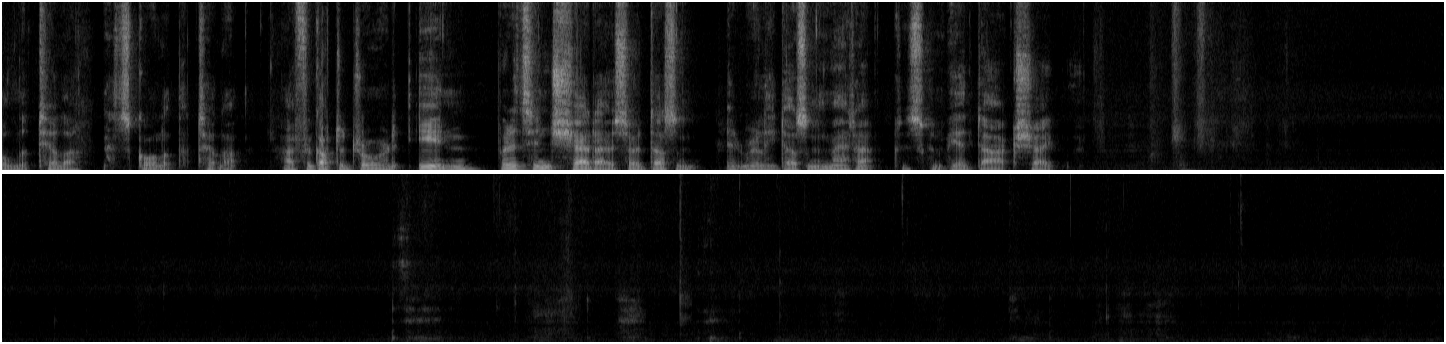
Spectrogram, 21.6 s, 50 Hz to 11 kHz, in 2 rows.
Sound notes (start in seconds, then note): 9.0 silence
